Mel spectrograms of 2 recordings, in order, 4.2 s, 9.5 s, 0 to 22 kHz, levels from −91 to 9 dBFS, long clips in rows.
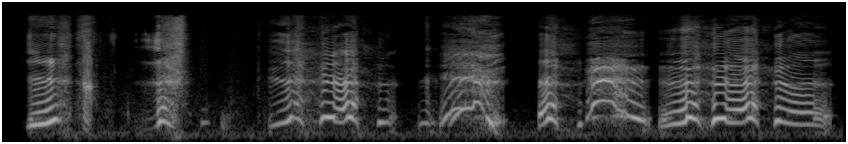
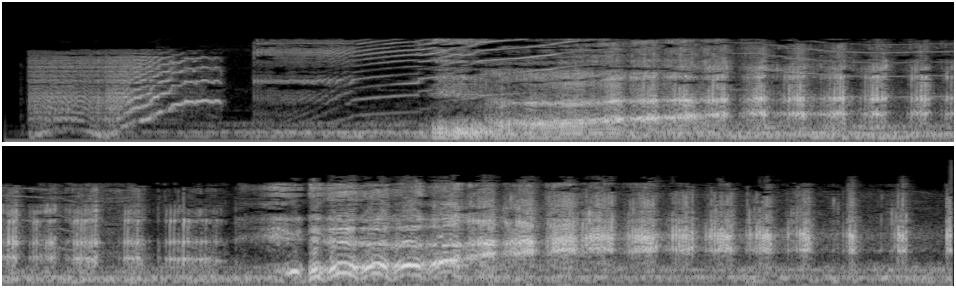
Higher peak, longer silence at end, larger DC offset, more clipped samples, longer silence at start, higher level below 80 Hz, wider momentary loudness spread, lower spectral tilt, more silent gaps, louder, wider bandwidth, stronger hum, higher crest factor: second, -16 dBFS vs -2 dBFS; about the same, 0.05 s vs 0 s; second, under 0.1% vs 0.3%; neither; about the same, 0.15 s vs 0.15 s; second, -80 dBFS vs -46 dBFS; second, 11 LU vs 19 LU; second, -0.5 dB/octave vs -3.5 dB/octave; neither; second, -31 LUFS vs -16 LUFS; first, 15.5 kHz vs 10 kHz; neither; about the same, 18 dB vs 16 dB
